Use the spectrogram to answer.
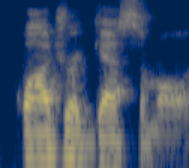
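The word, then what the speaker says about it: Quadragesimal: period by the way I wanted to issue a public correction I mispronounced that word in an earlier video I'm just correcting myself now Quadra decimal it means relating to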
